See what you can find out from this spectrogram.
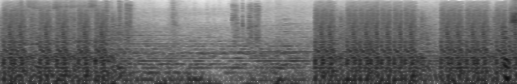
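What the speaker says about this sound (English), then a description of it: "Oh, it's shooting the scarecrows." In the farming shooter game Dead Acres, a machine gun fires on scarecrows in dense, loud automatic bursts, broken by brief pauses between volleys.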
